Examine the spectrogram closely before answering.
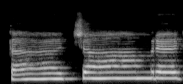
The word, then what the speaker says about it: तच्चाम्र: तच हो गया, लेकिन इसको बोलेंगे कैसे? तत् तत् चाम्र चारु कलिका निकरैक हेतु। फिर से देखिए, तत् चाम्र चारु कलिका निकरैक हेतु। तच्चाम्र चारु कलिका निकरैक हेतु। ठीक है?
